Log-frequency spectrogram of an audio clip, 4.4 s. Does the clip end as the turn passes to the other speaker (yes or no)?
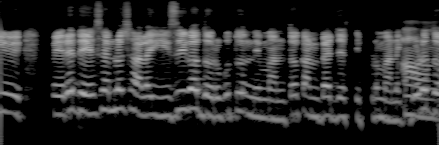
no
